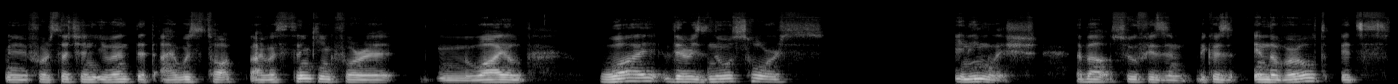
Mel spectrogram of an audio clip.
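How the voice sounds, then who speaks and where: Mellow-voiced Turkish-accented man. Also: mid-range voice. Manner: halting, searching for English words, drops Turkish fillers. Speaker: Sufi mentor and speaker. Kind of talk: informal spiritual talk.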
